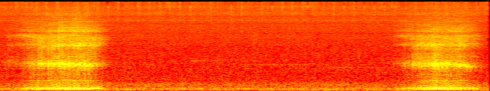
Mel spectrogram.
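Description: Two loud, low rattling snores separated by a quiet pause of about three seconds, typical of snoring during sleep.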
